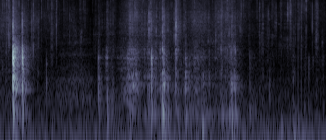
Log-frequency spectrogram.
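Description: Candy sticks clatter lightly on a wooden table.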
